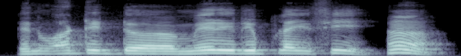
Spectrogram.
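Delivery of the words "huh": ordinary talk, nothing marked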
